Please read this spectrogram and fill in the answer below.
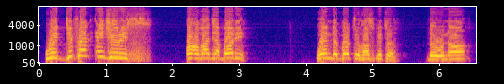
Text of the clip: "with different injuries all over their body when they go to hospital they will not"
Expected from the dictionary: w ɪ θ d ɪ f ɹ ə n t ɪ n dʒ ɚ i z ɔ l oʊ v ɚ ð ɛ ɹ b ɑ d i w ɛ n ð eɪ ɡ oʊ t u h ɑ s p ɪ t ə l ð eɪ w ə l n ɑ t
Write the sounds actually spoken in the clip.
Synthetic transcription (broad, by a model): w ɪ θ d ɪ f ɹ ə n t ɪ n dʒ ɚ i s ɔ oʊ v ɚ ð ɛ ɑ b ɑ d i w ɛ n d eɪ ɡ oʊ t u h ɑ s p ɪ t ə l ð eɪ w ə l n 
